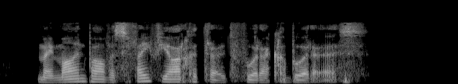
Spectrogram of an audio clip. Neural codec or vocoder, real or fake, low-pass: none; real; 7.2 kHz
